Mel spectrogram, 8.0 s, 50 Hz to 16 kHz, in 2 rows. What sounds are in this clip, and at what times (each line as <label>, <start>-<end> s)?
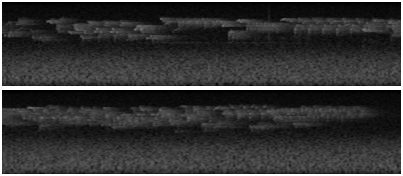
Varied Thrush song, 0-4 s
Pacific Wren song, 0-8 s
